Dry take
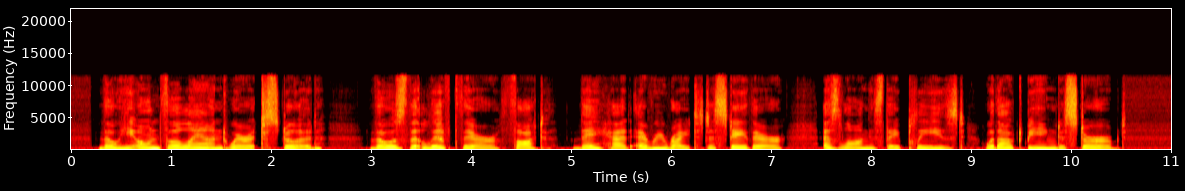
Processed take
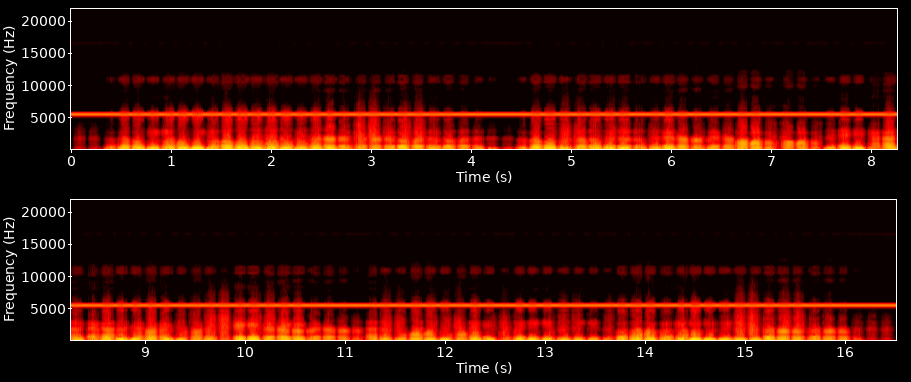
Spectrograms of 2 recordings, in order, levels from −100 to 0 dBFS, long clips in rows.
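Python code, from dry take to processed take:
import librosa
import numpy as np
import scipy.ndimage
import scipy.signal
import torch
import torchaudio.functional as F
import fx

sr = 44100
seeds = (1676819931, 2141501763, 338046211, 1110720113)

y = fx.spec_blur(x, sr, span_ms=105.0)
y = fx.stretch_grains(y, sr, factor=1.5, grain_ms=101.0)
y = fx.granulator(y, sr, seeds[0], grain_ms=166.0, per_s=6.8, spray_ms=27.0, spread_st=0)
y = 10.0 ** (-29.5 / 20.0) * np.tanh(y / 10.0 ** (-29.5 / 20.0))
y = y + 10.0 ** (-4.5 / 20.0) * np.pad(y, (int(460 * sr / 1000.0), 0))[:len(y)]
y = fx.pwm(y, sr, carrier_hz=5500.0)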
